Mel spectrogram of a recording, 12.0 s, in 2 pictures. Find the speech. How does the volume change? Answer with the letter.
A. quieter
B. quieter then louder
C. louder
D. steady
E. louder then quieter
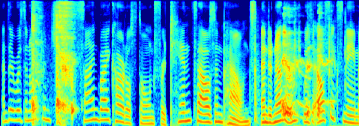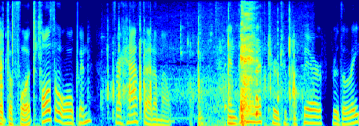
E.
